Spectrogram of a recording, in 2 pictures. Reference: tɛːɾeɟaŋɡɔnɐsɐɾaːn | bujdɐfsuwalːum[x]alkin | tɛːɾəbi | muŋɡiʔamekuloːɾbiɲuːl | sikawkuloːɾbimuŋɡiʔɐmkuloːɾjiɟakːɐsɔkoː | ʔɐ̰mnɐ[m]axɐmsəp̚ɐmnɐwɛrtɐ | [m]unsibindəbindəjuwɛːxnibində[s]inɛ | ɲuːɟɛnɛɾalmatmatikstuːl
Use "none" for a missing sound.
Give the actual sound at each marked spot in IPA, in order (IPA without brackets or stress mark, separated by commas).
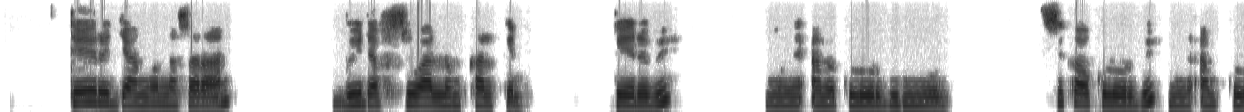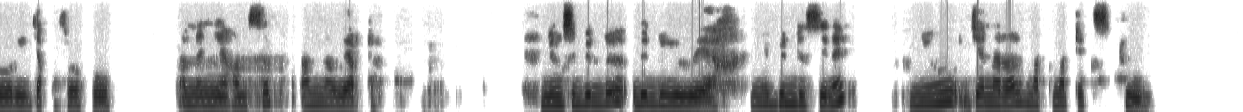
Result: k, ɲ, ɲ, s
